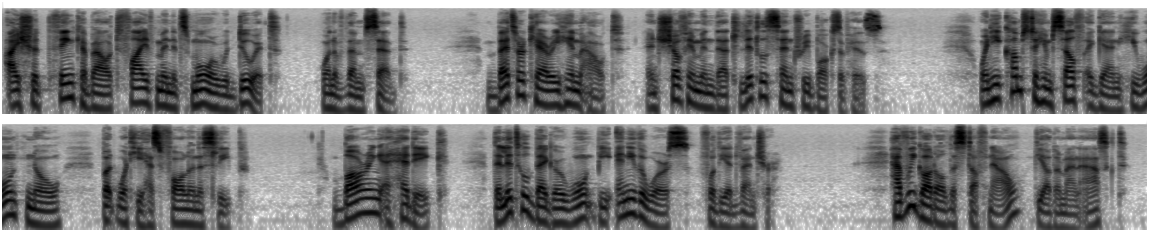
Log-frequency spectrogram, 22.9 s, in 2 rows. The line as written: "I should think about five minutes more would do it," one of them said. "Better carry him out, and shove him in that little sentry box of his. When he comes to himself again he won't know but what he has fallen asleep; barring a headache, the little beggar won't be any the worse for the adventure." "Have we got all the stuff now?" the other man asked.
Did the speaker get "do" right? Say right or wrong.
right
